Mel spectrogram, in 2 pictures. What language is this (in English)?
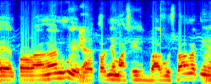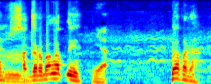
Indonesian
